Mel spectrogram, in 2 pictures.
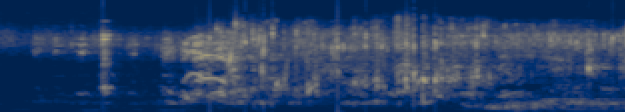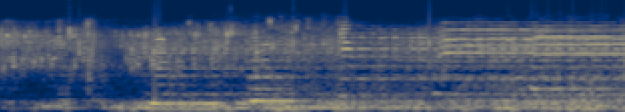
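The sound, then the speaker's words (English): Homemade elderberry wine pours into a glass in one steady stream, a splashy gurgle that turns into a rising, ringing tone as the glass fills. “Pour him a glass.”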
